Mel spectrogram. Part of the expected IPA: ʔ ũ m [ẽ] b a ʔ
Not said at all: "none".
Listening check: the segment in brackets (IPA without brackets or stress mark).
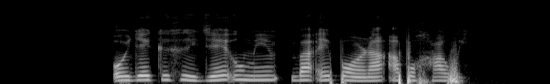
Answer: ĩ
